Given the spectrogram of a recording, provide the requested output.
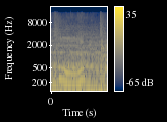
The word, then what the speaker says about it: Quay: The old Quay House, it's pronounced Quay, and we have our first course.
